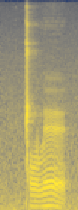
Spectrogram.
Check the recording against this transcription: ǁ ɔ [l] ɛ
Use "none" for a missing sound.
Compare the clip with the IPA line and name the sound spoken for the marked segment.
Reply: l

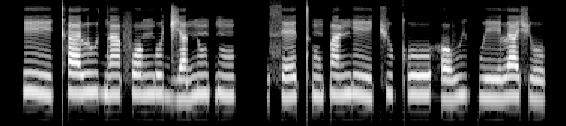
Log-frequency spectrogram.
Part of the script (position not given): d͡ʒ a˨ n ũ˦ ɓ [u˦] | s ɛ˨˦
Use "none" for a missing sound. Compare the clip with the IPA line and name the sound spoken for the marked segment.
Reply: ũ˦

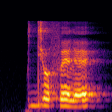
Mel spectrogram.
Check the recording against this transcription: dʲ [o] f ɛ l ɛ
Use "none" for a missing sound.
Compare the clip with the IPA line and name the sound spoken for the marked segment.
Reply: ɔ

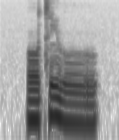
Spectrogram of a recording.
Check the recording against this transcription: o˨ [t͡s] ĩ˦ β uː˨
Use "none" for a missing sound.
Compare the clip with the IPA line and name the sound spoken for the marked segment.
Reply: t͡s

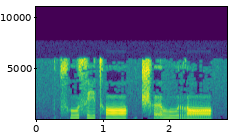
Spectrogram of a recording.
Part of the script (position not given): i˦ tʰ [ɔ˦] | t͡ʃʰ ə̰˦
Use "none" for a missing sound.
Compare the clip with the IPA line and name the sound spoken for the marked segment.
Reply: ɔ˦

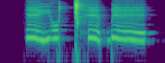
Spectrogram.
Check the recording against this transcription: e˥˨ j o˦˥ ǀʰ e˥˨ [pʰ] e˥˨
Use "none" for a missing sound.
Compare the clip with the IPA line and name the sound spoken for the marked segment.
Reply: ɓ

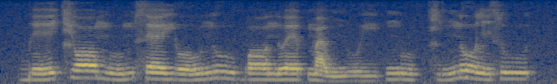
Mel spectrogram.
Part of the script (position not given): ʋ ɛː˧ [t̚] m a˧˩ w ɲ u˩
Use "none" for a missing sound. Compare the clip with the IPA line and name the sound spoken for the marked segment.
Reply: p̚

